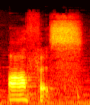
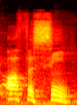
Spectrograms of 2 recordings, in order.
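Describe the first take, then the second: First: The word ends on its final consonant sound. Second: The word ends with an added ee vowel. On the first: The speaker calls it right. "You say office. It ends here in this consonant sound" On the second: The speaker calls it wrong. "You don't say office-y"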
